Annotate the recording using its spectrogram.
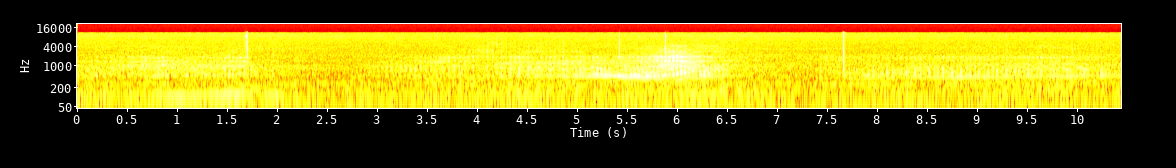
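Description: A road vehicle passing by, growing louder to a peak about six seconds in and then fading, over a steady low hum. A few sharp clicks are heard.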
